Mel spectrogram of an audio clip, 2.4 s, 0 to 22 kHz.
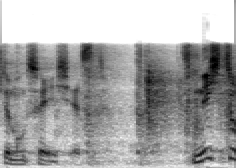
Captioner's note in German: Beifall bei der SPD und bei Abgeordneten des BÜNDNISSES 90/DIE GRÜNEN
